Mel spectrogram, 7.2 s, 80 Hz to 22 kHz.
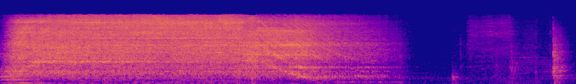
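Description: Sliding miter saw started and cutting through a 2-by-3 construction-lumber board, the motor running loud and steady. A little under four seconds in, the cut ends and the motor winds down with a falling whine, dying out about a second later.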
